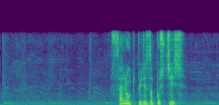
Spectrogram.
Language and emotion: Russian, neutral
